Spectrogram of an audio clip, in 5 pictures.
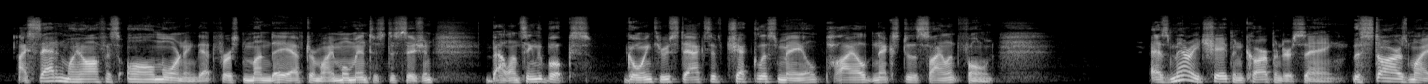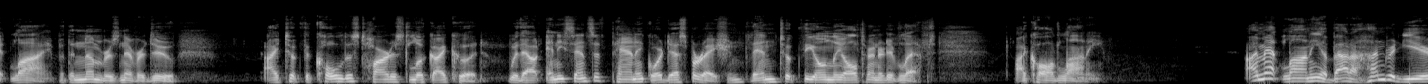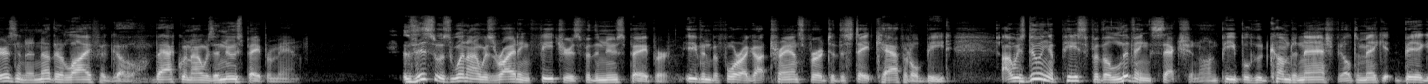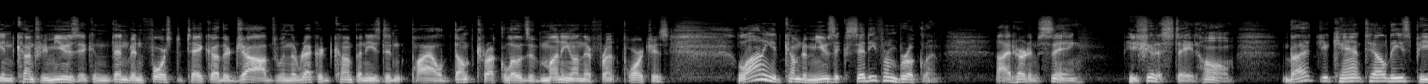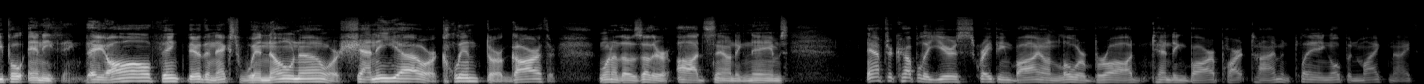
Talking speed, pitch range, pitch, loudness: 180 wpm, 100-130 Hz, 115 Hz, -16 LUFS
